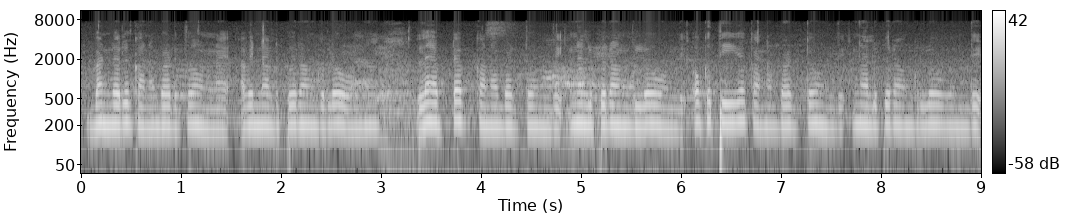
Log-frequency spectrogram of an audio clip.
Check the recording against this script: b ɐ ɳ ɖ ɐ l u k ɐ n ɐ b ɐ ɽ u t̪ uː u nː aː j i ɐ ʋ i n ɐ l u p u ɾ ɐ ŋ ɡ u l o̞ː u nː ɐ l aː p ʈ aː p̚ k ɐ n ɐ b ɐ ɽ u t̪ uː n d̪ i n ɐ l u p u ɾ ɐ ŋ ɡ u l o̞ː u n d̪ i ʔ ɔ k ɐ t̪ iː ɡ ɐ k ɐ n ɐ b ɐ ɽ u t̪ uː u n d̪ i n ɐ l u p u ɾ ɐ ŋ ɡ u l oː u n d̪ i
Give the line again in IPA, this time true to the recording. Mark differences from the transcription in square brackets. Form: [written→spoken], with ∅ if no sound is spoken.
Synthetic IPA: b ɐ ɳ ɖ ɐ l u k ɐ n ɐ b ɐ ɽ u t̪ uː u nː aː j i ɐ ʋ i n ɐ l u p u ɾ ɐ ŋ ɡ u l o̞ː u nː ɐ l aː p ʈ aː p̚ k ɐ n ɐ b ɐ ɽ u t̪ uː n d̪ i n ɐ l u p u ɾ ɐ ŋ ɡ u l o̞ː u n d̪ i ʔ ɔ k ɐ t̪ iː ɡ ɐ k ɐ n ɐ b ɐ ɽ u t̪ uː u n d̪ i n ɐ l u p u ɾ ɐ ŋ ɡ u l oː u n d̪ i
